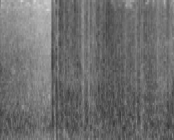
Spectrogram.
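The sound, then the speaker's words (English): A massive explosion, the second at Beirut's main port, bursts in abruptly after a low rumbling hiss, then a loud, sustained roaring blast with crackling, distorted, wind-like noise continues to the end. No one speaks. “A second massive explosion that some described as like an earthquake.”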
